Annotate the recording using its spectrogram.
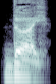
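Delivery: low raspy demand; hoarse rasp. Acted. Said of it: "прохрипел боец".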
